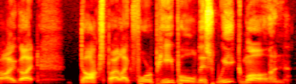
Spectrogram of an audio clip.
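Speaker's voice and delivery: loud, high, drawn-out complaining, griping tone. Retelling what Tony said last week: imitating someone complaining. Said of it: "Tony was complaining last week".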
